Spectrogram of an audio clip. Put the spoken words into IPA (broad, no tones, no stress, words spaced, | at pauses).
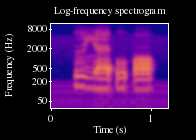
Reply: ɨʎɛː ʔuʔɔ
